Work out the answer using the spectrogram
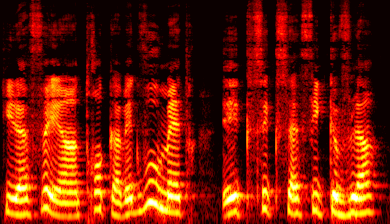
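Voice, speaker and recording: A woman's voice: medium pitch, a little slow, voice pushed up, natural voice. A woman reading aloud, voicing a grave, blunt old male servant with rustic country speech.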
